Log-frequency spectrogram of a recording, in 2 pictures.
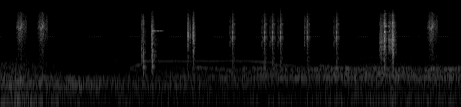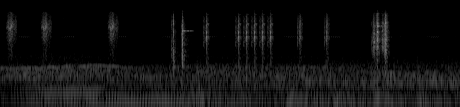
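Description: Short electronic menu clicks tick in quick bursts.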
